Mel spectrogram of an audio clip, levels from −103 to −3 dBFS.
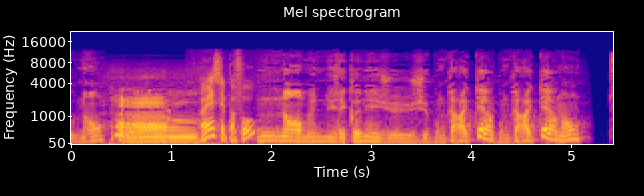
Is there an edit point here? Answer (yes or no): yes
